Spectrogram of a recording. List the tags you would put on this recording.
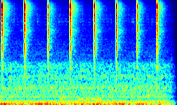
Music > Solo percussion
Blue-brand Blue-Snowball desktop drums drumsticks hit together

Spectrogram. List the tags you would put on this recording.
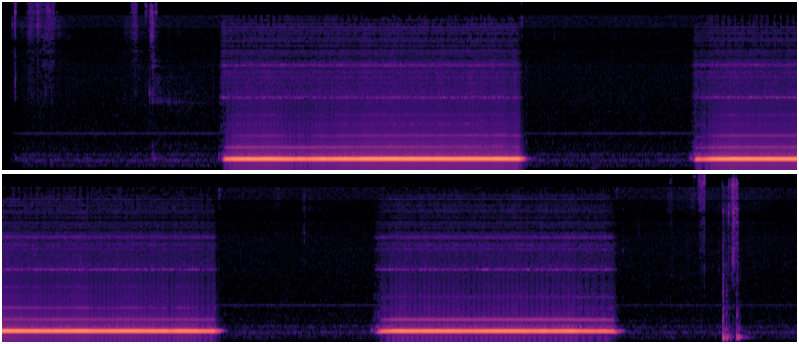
Instrument samples > Other
lower-pitch intrumental low-pitch calm instrument blow wind low instrumental music lower experimental traditional hum note bottle noise

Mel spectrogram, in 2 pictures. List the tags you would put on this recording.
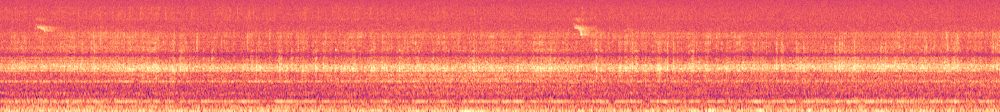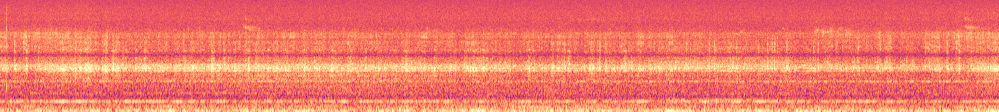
Soundscapes > Nature
alice-holt-forest artistic-intervention data-to-sound modified-soundscape nature sound-installation soundscape weather-data

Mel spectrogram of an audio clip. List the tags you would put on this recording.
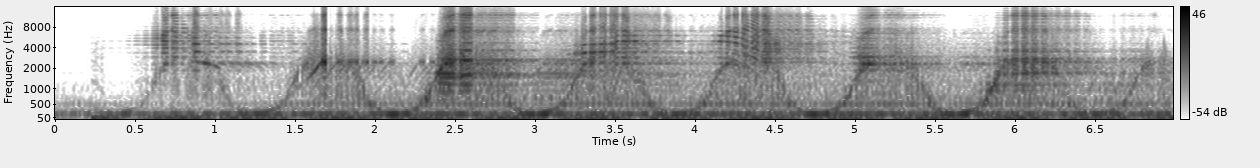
Sound effects > Electronic / Design
abstract vox digital metal future soundeffect raw processed sfx experimental percussion effect strange sound-design freaky sci-fi fx

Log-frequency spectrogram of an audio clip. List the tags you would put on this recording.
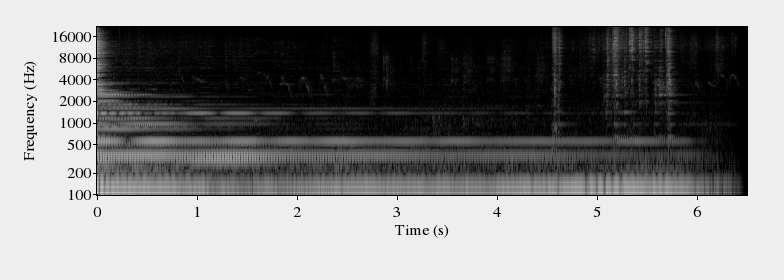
Sound effects > Objects / House appliances
SFX Clank Foley Environment garbage Smash dumpster tube trash Bang Junkyard FX Robotic Ambience Metal Robot Machine dumping Perc Percussion Metallic Clang Junk rubbish Atmosphere Dump scrape Bash rattle waste

